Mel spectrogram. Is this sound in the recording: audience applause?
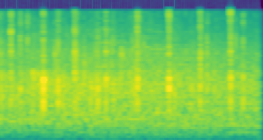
yes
